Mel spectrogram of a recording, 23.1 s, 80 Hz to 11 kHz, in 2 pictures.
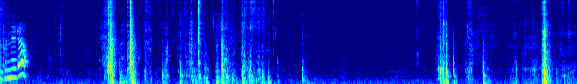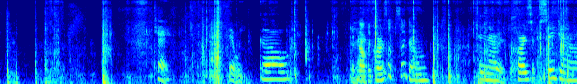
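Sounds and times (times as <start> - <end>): toy packaging being opened: 17.3 - 23.0.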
